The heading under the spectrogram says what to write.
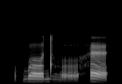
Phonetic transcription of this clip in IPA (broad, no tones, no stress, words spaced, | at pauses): ɓo dʱo̰hœ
